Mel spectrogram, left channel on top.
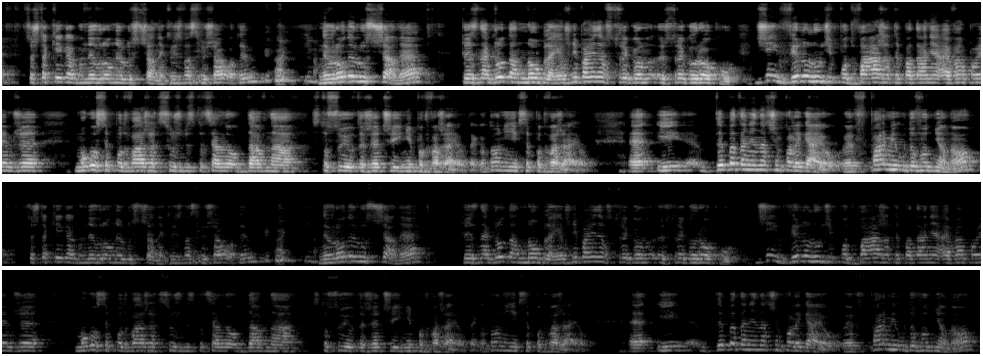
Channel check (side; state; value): right; quieter; 18.5 dB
